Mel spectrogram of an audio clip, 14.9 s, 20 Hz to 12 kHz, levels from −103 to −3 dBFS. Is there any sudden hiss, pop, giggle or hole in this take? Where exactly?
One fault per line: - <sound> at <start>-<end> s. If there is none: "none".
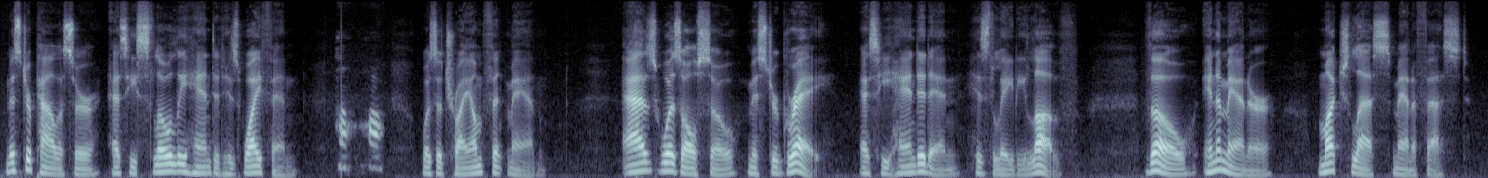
- laugh at 3.3-3.9 s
